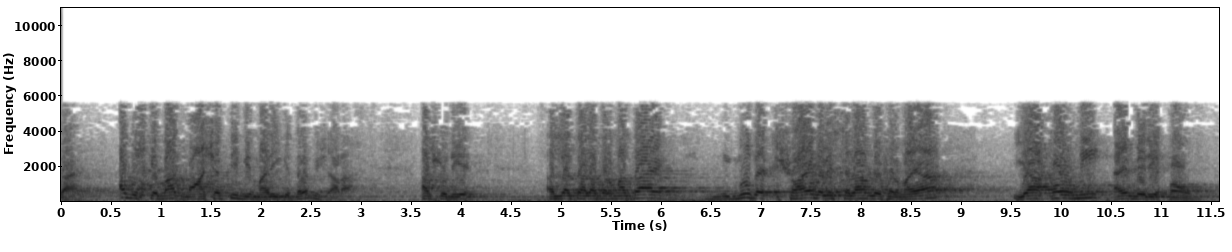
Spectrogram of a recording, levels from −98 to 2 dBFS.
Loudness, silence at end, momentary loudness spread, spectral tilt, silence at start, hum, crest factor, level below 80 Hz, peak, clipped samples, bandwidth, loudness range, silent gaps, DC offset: -10 LUFS; 0 s; 12 LU; -10 dB/octave; 0 s; none; 10 dB; -30 dBFS; -2 dBFS; under 0.1%; 5.8 kHz; 4 LU; none; under 0.1%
